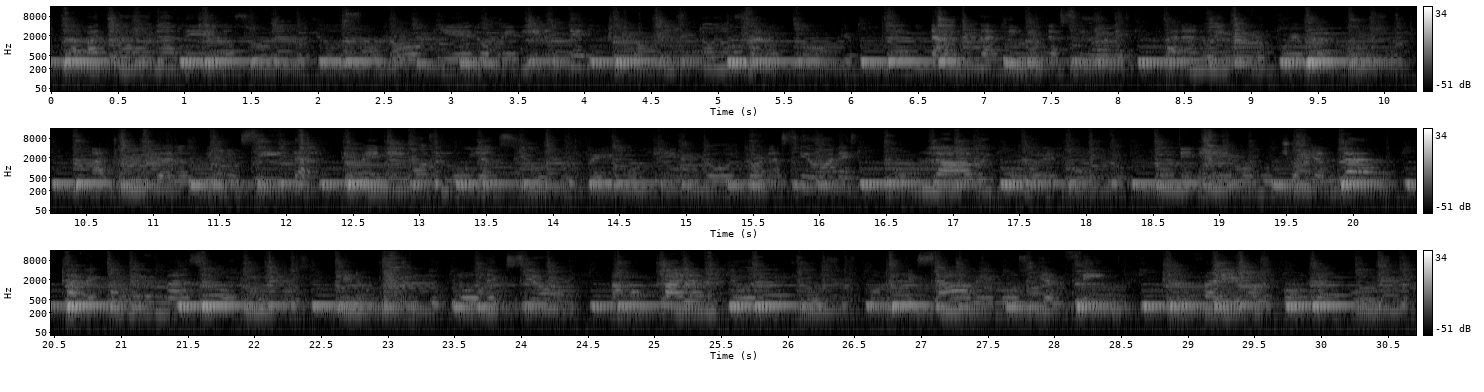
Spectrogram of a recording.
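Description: A small four-string guitar strummed in a steady, even rhythm of chords, with a woman singing along.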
